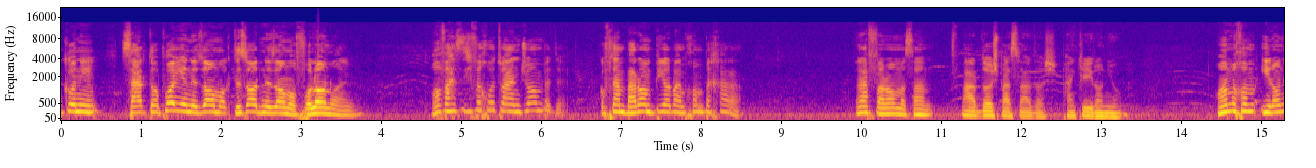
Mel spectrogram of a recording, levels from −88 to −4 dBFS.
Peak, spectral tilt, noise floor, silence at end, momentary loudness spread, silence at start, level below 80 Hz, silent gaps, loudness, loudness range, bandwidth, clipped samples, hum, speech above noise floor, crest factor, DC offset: 0 dBFS; -6 dB/octave; -47 dBFS; 0 s; 14 LU; 0 s; -42 dBFS; none; -18 LUFS; 6 LU; 14 kHz; under 0.1%; none; 30 dB; 18 dB; 0.2%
